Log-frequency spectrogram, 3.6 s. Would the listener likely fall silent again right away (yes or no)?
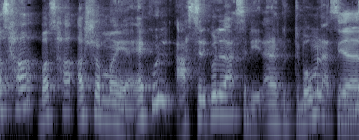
yes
